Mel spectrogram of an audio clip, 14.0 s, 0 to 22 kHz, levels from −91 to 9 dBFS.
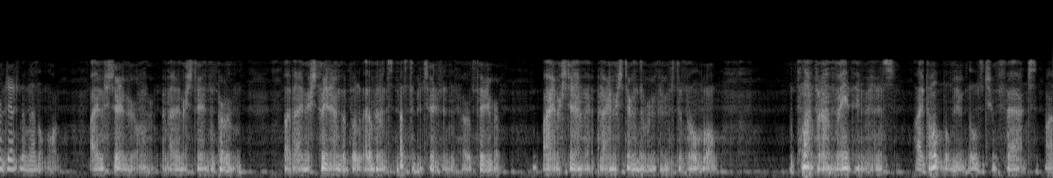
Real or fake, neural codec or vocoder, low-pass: fake; autoencoder, 44.1 kHz, a latent of 192 numbers a frame, MeloTTS; 5.4 kHz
